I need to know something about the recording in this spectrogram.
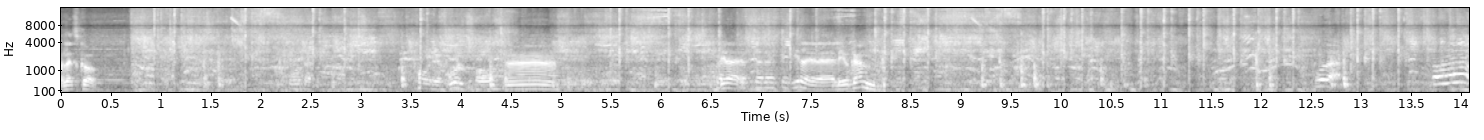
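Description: Fast punches, hits and blasts from a fighting game play loudly from a television.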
